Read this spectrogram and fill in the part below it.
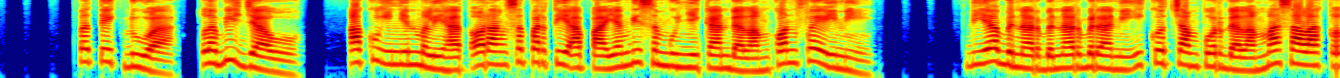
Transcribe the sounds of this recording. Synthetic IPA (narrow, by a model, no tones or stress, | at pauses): pət̪ɪk̚dua | ləbɪhd͡ʒaʊh | ʔakuiŋɪnməliɦat̪oɾaŋsəpərt̪iapajaŋdisəmbuɲikandalamkɔnfeini | diabənarbənarbəɾaniːkʊt̪̚t͡ʃampʊrdalamːasalahk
